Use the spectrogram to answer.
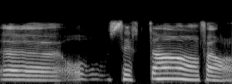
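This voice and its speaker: A woman speaks with an Italian accent. Her pitch is fairly high. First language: Italian (speaking French). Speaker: hydrogeologist. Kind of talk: talk show debate. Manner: halting, many hesitations and repetitions.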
